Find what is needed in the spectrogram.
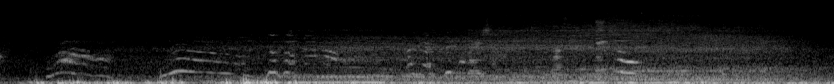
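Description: Short excited vocal calls that slide up and down in pitch, several in the first three seconds, over a steady low rumble.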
